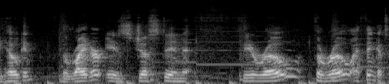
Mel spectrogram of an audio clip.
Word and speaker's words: Theroux: The writer is Justin Theroux, I think that's how you pronounce it. Justin Theroux, yeah, you got it.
